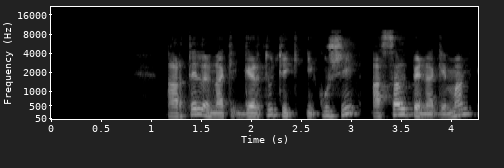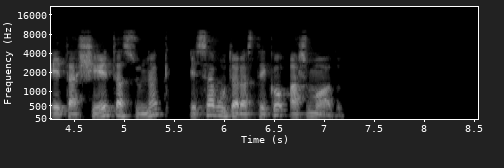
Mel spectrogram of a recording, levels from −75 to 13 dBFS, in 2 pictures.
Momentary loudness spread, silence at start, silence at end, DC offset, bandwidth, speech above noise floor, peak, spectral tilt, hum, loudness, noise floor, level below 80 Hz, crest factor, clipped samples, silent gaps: 9 LU; 1.15 s; 1.4 s; under 0.1%; 9.6 kHz; over 64 dB; -8 dBFS; -3.5 dB/octave; none; -26 LUFS; under -90 dBFS; -68 dBFS; 20 dB; under 0.1%; 5.51-5.60 s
